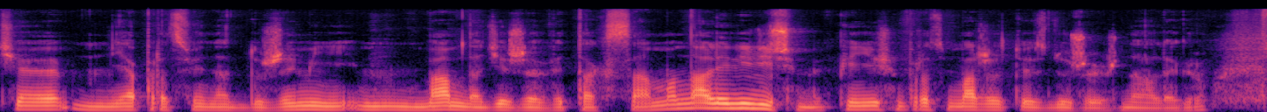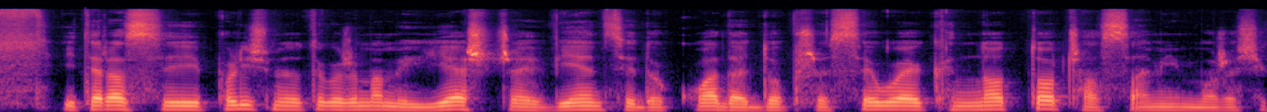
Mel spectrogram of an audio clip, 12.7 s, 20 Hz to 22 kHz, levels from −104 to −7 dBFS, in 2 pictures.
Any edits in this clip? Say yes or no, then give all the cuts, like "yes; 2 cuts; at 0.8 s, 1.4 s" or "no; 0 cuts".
no; 0 cuts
